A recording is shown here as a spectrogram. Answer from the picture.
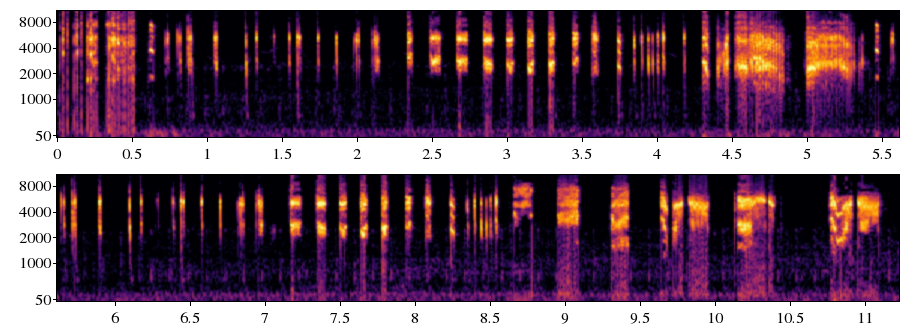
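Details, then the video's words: Swiftlet test sound, an original swiftlet call recording imported from Malaysia for use in swiftlet houses: a fast, steady stream of dry, high chirping clicks, several per second, with brief gaps. "Sound Test of Swiftlet សម្លេងដើមរបស់សត្វត្រចៀកកាំ"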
